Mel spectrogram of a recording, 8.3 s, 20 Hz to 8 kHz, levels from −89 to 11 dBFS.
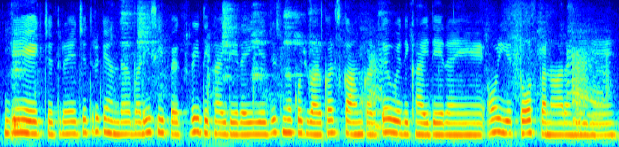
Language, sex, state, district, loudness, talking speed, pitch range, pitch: Hindi, female, Madhya Pradesh, Bhopal, -16 LUFS, 220 wpm, 195-220 Hz, 205 Hz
